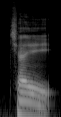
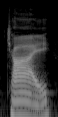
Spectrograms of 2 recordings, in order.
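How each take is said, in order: First: The vowel is said with the mouth less open. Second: The vowel is said with the mouth wide open. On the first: The speaker calls it right. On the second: The speaker calls it wrong.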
